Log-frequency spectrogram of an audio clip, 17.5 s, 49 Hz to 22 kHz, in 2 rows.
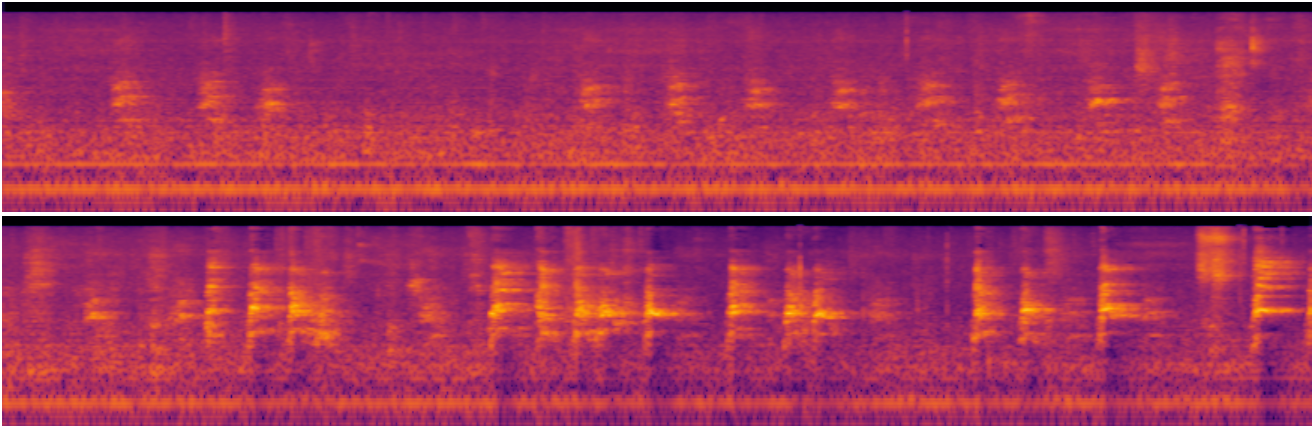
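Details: A litter of three Chihuahua puppies born 30 May 2013 whine and yip in thin, high-pitched squeaks that grow busier and louder toward the end, over a constant low electrical hum.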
